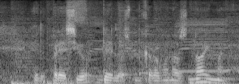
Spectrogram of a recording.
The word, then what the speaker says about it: Neumann: Neumann con doble N al final, pero se pronuncia Neumann.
